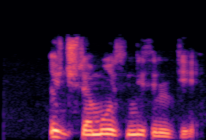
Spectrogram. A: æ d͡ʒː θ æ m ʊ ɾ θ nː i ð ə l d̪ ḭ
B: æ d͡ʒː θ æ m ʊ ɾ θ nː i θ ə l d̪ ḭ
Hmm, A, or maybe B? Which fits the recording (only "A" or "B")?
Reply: B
